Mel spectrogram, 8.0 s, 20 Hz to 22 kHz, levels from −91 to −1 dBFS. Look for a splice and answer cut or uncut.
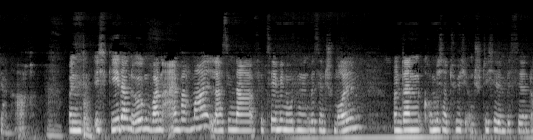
uncut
